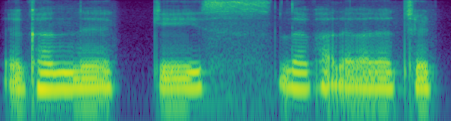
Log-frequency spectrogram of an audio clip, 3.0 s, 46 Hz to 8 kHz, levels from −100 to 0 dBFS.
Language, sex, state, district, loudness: Bengali, female, Tripura, Unakoti, -15 LUFS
